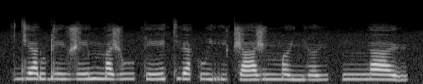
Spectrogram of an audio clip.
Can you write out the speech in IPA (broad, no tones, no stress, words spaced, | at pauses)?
dʲaːɾuɖeːy̯ʒe mːaʒuːkeːtʲ wakui̯rʲet͡ʃaːʒ mːʌy̯nʲʌy̯ | nːay̯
